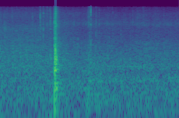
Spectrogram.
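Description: A single sharp knock on a tabletop about two-thirds of a second in, over steady background noise.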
